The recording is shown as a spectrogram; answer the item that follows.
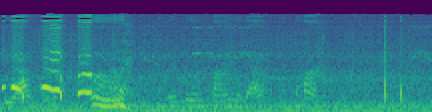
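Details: Two Great Dane puppies, four weeks old, playing outside for the first time; a few high whining yelps in the first second and a half, then softer squeaky whimpers, with a person speaking.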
